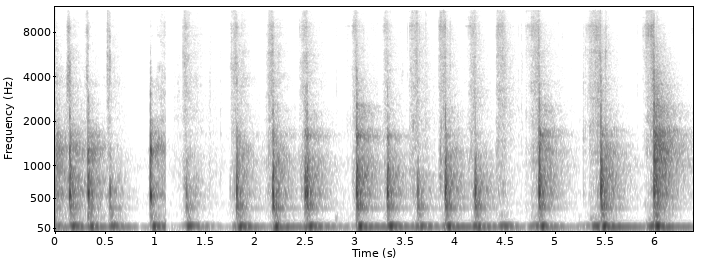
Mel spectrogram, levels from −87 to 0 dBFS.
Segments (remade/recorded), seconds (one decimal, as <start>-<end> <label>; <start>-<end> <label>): 0.0-2.5 remade; 2.5-6.4 recorded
